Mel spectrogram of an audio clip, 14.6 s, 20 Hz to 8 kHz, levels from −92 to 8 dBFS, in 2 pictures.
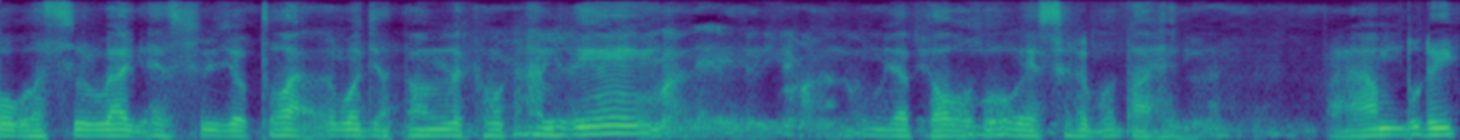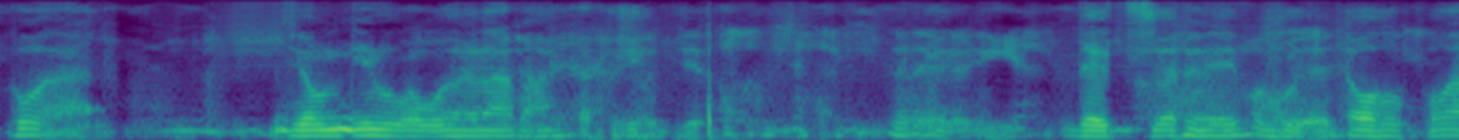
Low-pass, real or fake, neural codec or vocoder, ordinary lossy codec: none; fake; codec, 16 kHz, 1 kbps, FreqCodec, larger model; none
